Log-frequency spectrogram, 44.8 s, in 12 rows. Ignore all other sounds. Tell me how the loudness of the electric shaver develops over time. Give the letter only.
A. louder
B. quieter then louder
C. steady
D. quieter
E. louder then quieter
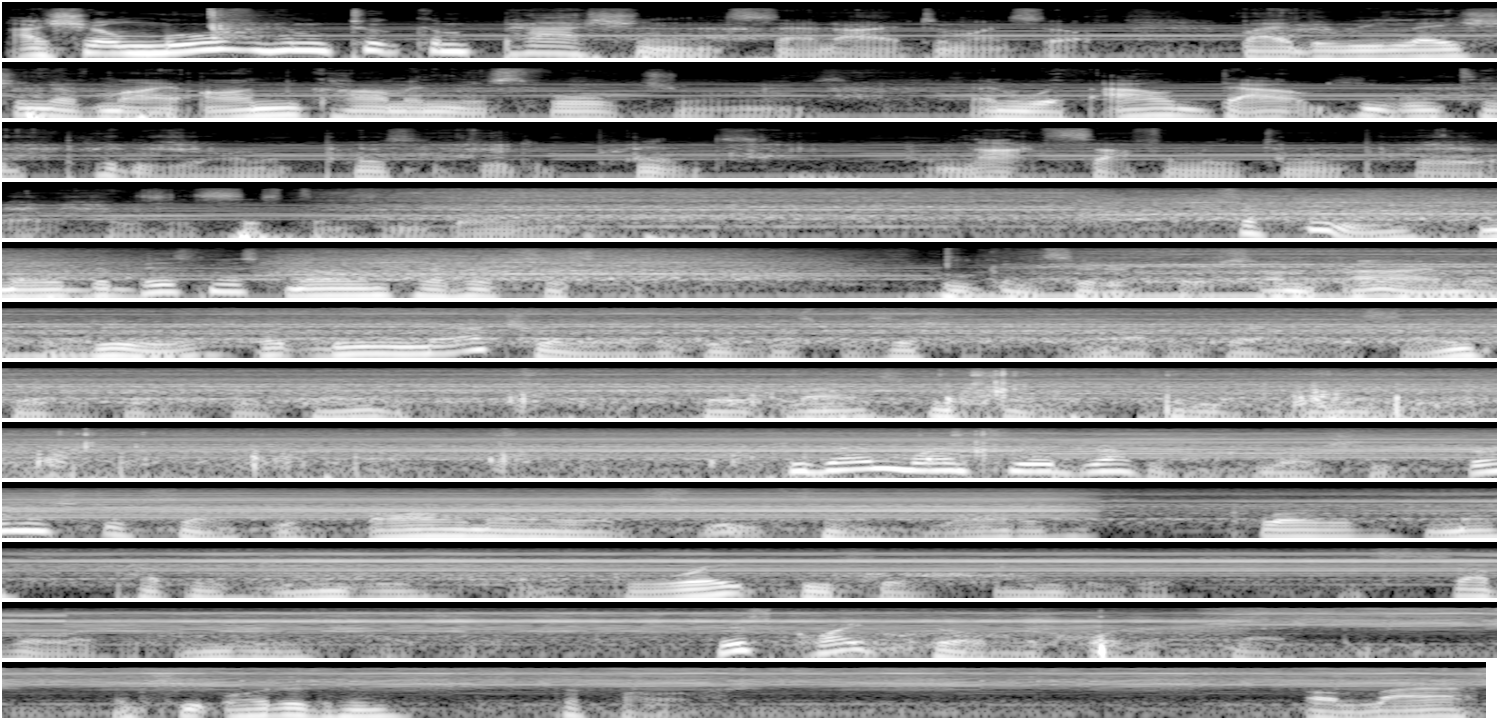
A.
